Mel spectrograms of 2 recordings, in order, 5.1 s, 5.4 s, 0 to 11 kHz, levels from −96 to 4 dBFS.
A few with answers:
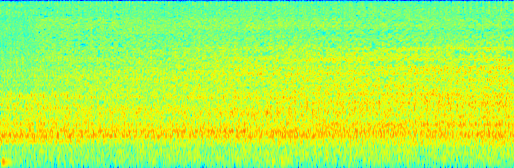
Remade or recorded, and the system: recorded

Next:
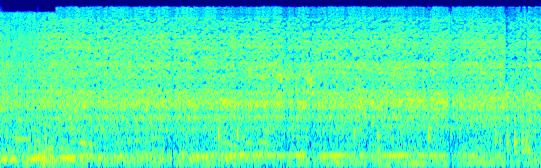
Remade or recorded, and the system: recorded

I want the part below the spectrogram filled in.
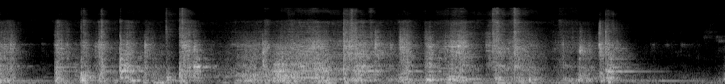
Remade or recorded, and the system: remade, codec, SNAC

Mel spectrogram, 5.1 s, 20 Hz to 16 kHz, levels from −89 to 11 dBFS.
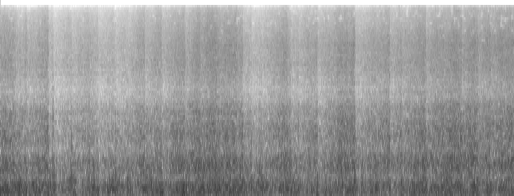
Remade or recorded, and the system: recorded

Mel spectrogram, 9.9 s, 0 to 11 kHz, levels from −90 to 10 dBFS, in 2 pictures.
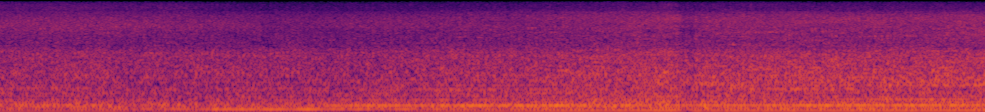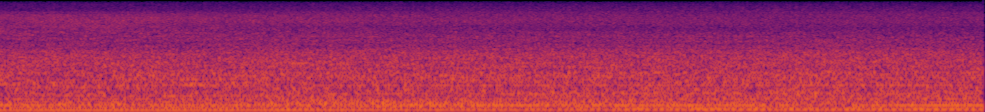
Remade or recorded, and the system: recorded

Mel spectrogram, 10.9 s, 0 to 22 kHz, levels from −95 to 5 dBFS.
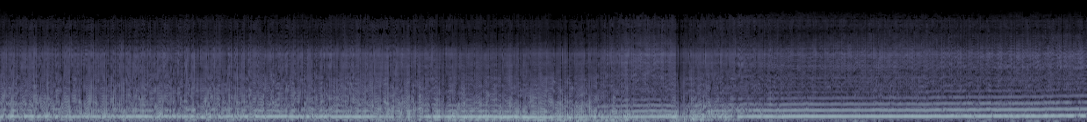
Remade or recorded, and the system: remade, vocoder, BigVGAN v2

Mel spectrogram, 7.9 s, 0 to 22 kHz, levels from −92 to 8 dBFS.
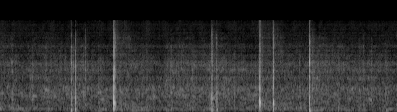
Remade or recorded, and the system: remade, codec, HILCodec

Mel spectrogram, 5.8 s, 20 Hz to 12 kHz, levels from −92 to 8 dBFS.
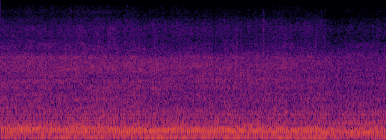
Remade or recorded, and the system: recorded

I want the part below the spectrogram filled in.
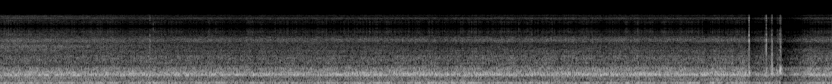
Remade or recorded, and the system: recorded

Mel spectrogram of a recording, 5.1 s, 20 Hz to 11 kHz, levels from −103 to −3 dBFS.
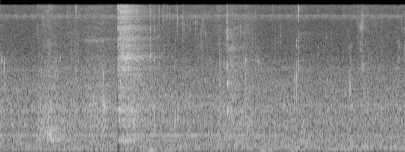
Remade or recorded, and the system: recorded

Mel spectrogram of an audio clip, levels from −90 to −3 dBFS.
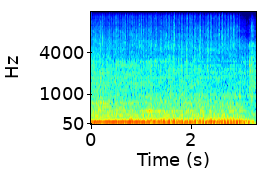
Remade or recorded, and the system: remade, codec, SNAC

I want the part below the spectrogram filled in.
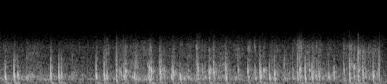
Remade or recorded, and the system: recorded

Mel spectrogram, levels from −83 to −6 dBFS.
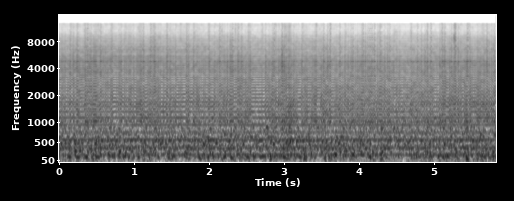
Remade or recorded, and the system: remade, vocoder, Vocos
